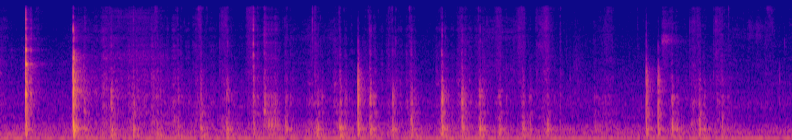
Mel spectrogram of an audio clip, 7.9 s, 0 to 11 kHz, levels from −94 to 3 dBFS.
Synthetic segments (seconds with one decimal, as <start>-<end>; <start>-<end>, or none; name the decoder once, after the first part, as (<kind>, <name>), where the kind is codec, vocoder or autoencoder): none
